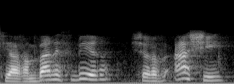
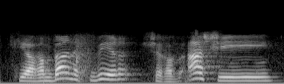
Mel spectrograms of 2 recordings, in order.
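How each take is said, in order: The two takes are said the same way.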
